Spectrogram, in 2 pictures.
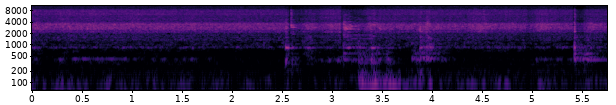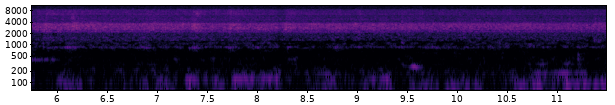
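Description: Browned onions, julienned ginger and garlic sizzling steadily in hot oil in an aluminium pot. A spatula stirs them, scraping and knocking against the pot a few times in the first half.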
